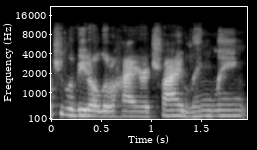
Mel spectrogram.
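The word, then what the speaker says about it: ylang-ylang: put that on and get that aromatherapy going Ling Ling it's spelled y-l-a-n-g-y-l-a-n-g really good for increasing the libido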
